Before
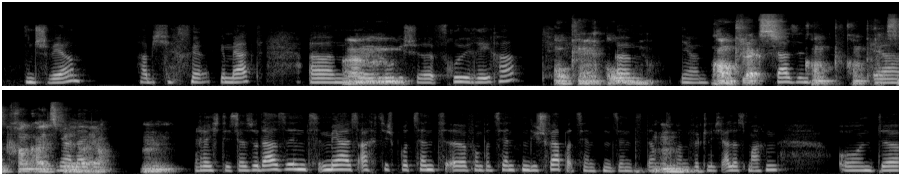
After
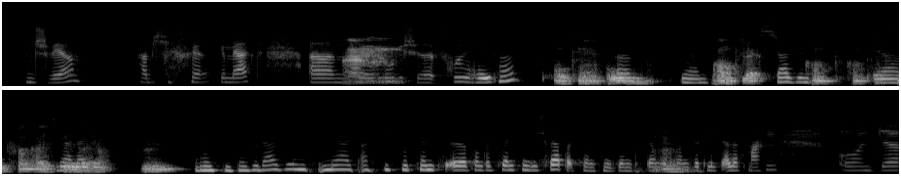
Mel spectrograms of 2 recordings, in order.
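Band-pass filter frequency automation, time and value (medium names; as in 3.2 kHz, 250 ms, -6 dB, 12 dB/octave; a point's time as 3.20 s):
band-pass filter, Q 3.3
4.46 s 1.7 kHz
4.91 s 330 Hz
10.47 s 330 Hz
11.57 s 130 Hz
12.49 s 130 Hz
13.63 s 530 Hz
16.23 s 530 Hz
16.63 s 2.5 kHz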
